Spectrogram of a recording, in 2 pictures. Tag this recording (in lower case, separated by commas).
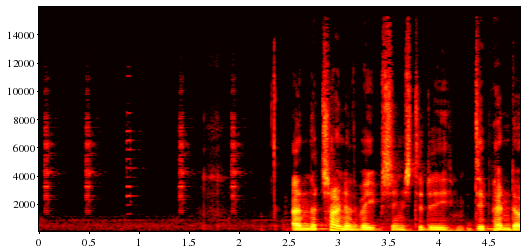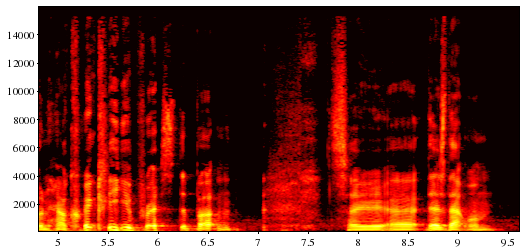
speech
